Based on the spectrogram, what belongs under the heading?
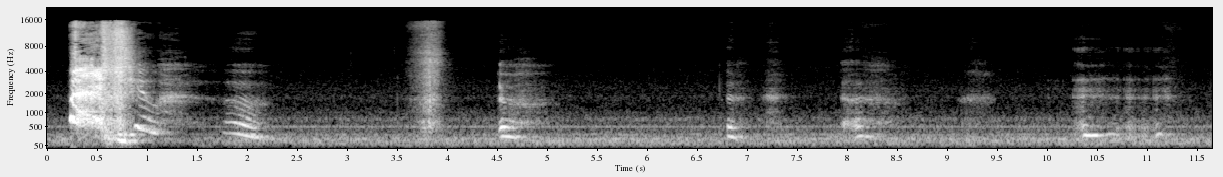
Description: I sneeze loudly and openly in this video. I have the house alone and show off some vocalized sneezes. They are all wet open sneezes, but I do have a handkerchief by my side to help mop up any mess.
